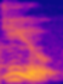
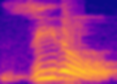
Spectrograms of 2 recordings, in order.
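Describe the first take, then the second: First: The word starts with a j sound. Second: The word starts with a buzzing z sound. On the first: The speaker calls it wrong. "Not জিরো" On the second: The speaker calls it right. "জেড এ জ হচ্ছে জ, যেমন জু"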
